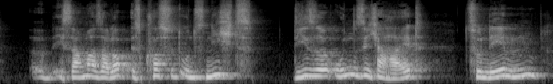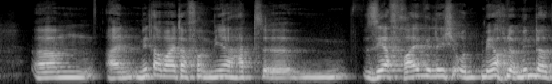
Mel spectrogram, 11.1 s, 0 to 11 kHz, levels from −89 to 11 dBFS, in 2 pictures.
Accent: German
